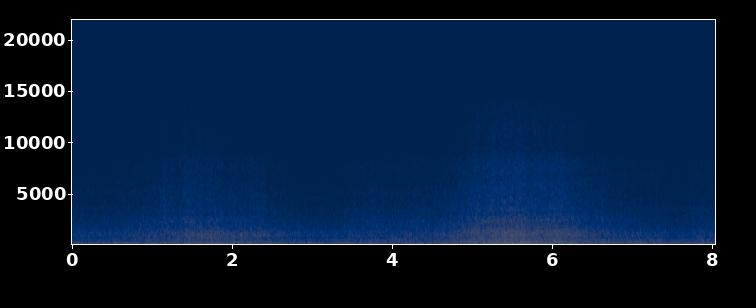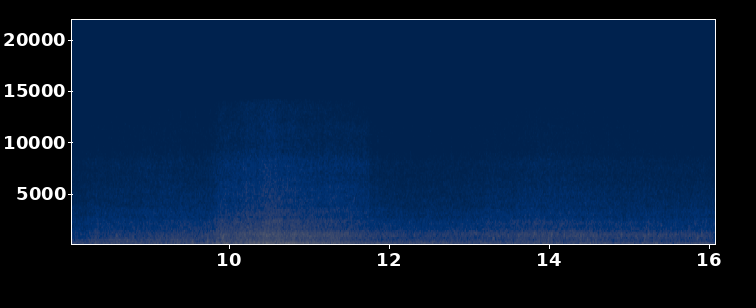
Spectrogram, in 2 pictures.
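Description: Ocean surf, waves breaking and washing over a steady rush of water. Two waves swell and fade, about five and ten seconds in.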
